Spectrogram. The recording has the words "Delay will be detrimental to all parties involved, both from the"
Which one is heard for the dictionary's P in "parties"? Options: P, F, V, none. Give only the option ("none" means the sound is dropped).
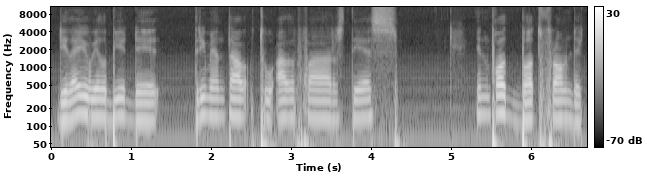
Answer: F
